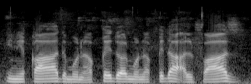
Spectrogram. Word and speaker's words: मुनक़िद: मुनक़िद को कई बार मुनक़्क़िद कह दिया जाता है, जो कि सही उच्चारण नहीं है। सही तलफ़ुज़ है मुनक़िद, मुनक़िद, जल्दी में मुनक़िद लगता है।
